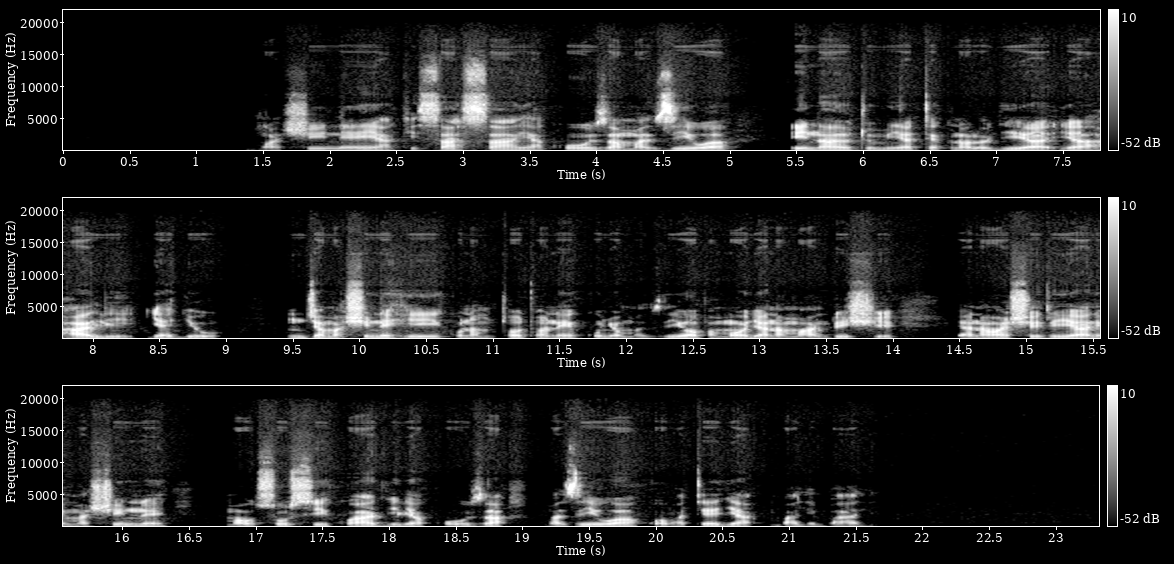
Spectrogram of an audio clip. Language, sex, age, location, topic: Swahili, male, 18-24, Dar es Salaam, finance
